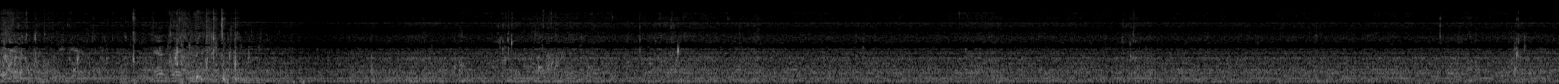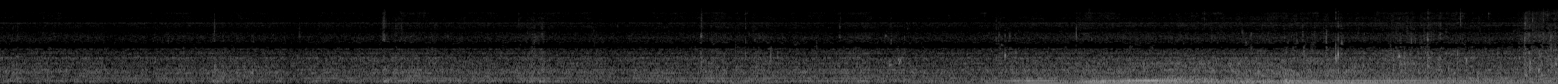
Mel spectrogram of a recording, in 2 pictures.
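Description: Shallow lake water lapping and trickling in the shallows, with a low rumble coming in near the end.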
